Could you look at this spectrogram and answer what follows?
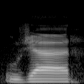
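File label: "wzhyar", spoon, San Lucas Quiaviní Zapotec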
